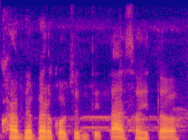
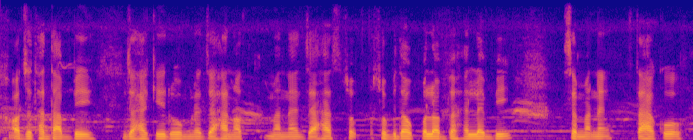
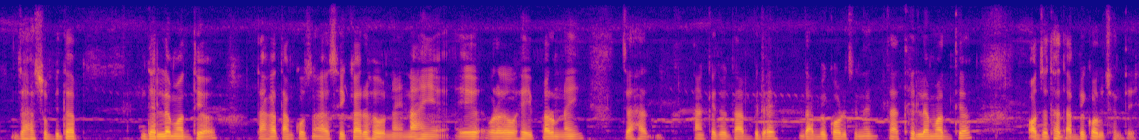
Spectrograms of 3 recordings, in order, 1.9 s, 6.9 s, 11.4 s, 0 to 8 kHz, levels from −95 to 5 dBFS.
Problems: constant background noise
